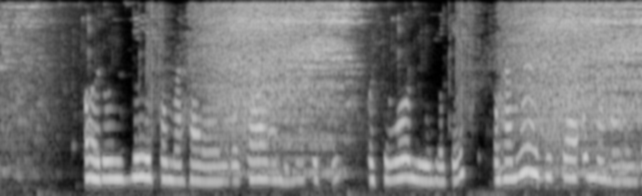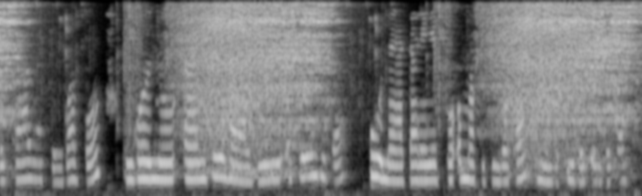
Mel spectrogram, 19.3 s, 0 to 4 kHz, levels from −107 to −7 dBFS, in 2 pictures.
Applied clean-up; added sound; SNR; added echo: classical method log-MMSE.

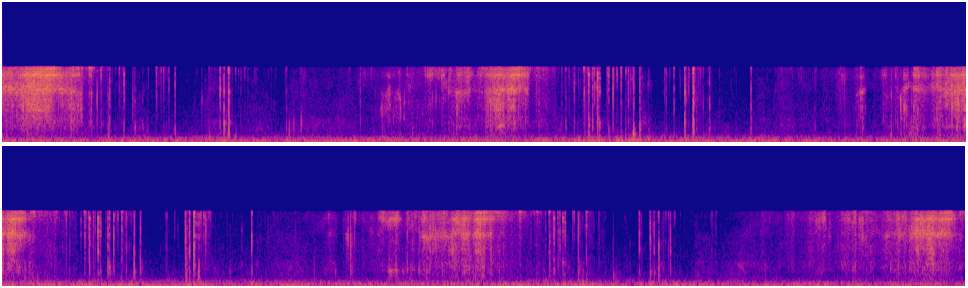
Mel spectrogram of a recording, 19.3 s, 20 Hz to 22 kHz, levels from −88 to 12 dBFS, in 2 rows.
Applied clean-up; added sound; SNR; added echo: neural diffusion model UNIVERSE++.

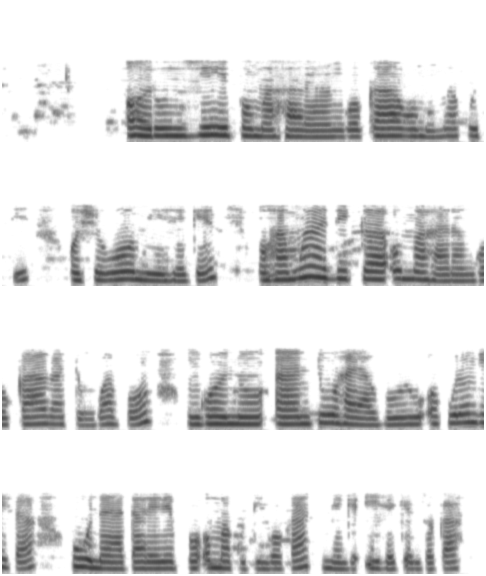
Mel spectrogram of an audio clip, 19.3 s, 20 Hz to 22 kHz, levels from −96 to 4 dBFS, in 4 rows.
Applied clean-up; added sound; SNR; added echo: none; none; none; none.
